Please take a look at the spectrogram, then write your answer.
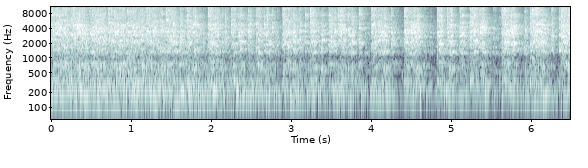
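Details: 318 V8 built for a deliberately rough idle: raised compression with Keith Black 6cc domed pistons and a Comp Cams cam; choppy idle rising and dipping in an uneven lope; lopey cammed idle, not a fault.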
